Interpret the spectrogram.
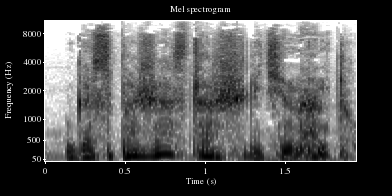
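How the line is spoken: Tired sigh. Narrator (Russian): устало вздохнул проверяющий

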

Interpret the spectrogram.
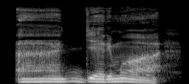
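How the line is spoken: Angry groan, barely restrained. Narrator (Russian): простонал Курт со злостью и вытолкнул, едва сдерживаясь

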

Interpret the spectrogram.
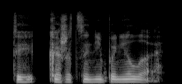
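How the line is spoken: Quiet threatening whisper. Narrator (Russian): тихо прошептал я, добавив в голос угрозы

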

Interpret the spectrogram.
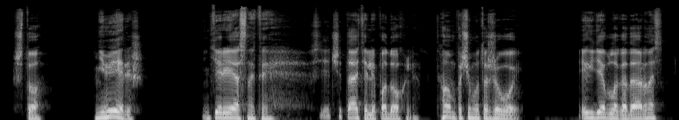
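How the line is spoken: Hoarse, persuasive voice. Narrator (Russian): Хриплый, растерявший краски очарования тембр, умел убеждать

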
